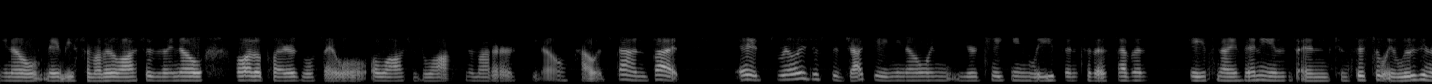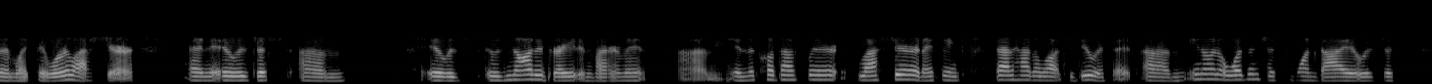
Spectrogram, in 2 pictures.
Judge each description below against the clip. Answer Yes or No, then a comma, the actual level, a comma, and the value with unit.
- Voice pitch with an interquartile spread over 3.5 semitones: No, narrow, 2.4 semitones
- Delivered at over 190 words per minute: Yes, average, 200 wpm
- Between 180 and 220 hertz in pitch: Yes, medium, 185 Hz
